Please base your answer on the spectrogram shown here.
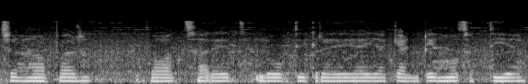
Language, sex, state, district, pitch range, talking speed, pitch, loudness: Hindi, female, Maharashtra, Mumbai Suburban, 160-165 Hz, 145 wpm, 160 Hz, -13 LUFS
